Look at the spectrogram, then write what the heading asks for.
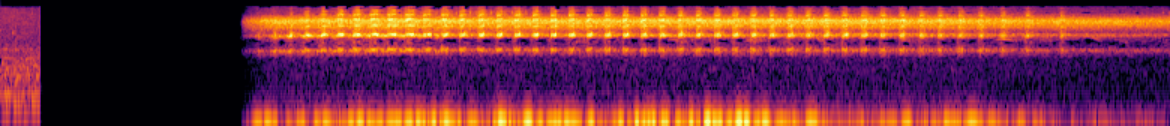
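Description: Crickets chirping in a steady, rapid high trill. It starts about one and a half seconds in after a moment of silence and fades out slowly near the end.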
